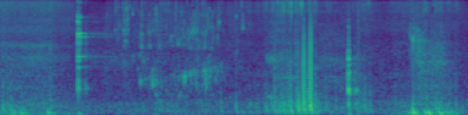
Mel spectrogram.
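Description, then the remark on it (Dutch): Water trickles and splashes into a glass, with a couple of sharp glassy clinks as it is handled. The pouring is soft, with no one talking. “We mochten water pakken, eh, hoorde ik net.”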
